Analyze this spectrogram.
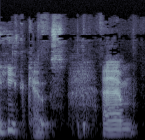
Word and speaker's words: Heathcote: And she's sending this to me because one of the families in this is the Heathcotes.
